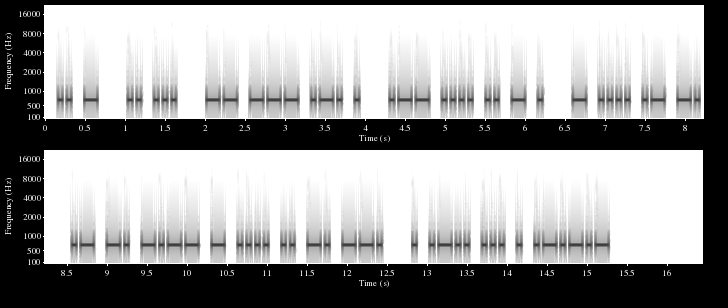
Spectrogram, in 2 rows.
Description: Morse code, heard as a keyed tone, about 22 wpm, 700 Hz. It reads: IT IS MORE WHITE THAN ANYTHING ELSE.
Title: Sentences from Top 1000 Words - Review Part 1 - 22wpm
